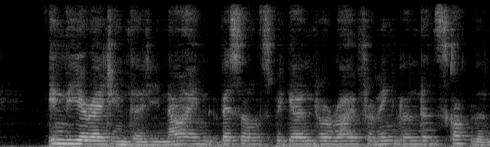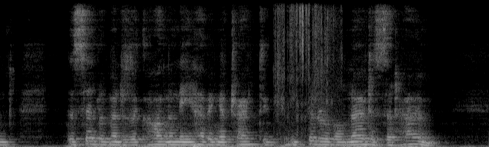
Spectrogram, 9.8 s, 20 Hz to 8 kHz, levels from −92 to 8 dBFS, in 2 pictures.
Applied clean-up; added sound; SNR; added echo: neural separator model SepFormer DNS4.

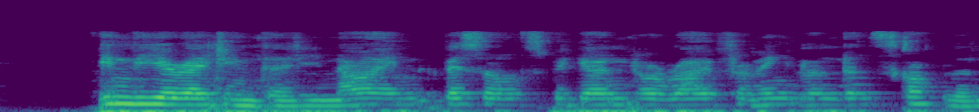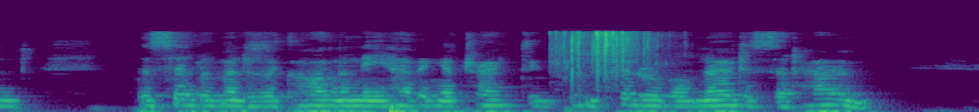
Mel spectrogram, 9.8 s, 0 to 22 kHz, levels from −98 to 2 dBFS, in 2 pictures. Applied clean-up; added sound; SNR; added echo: classical method WPE with log-MMSE.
